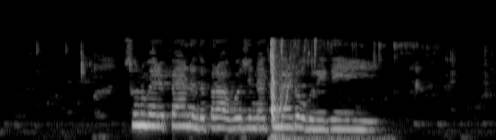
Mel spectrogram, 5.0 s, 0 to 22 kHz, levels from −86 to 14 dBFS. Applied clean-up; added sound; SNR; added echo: classical method WPE with log-MMSE.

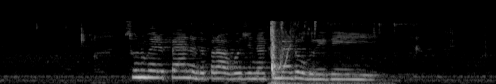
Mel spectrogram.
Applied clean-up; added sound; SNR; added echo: none; Raindrop / Splash, splatter; 1 dB; reverberation time 2.0 s.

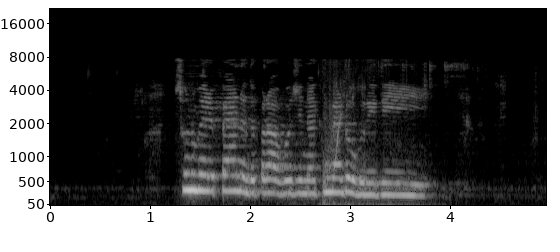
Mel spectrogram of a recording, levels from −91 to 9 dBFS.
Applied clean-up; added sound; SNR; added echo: neural separator model SepFormer DNS4.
